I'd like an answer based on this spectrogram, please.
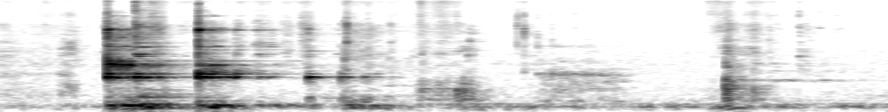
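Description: Two sharp metallic clinks with a brief ringing, a soldering iron set down in its stand, followed by lighter clicks and rattles of small circuit boards being handled.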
